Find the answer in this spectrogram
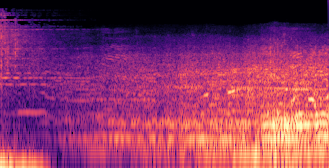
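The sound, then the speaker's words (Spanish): A car engine rumbles low and grows steadily louder as the car driven by Calimán pushes slowly forward through a crowd, with a dense murmur of crowd voices surrounding it. “El auto conducido por Calimán se abre paso entre la muchedumbre.”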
